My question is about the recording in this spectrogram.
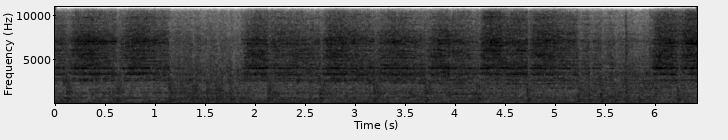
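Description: A punk rock band playing loud and without a break: two electric guitars, an electric bass and a drum kit with bass drum and snare.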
